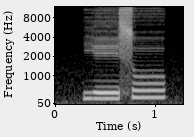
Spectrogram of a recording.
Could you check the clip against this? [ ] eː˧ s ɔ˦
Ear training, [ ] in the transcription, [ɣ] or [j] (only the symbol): j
